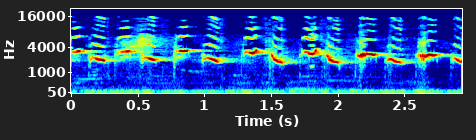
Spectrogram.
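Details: Greater green leafbird song, a recording played to provoke aggression, as in contest practice: clear whistled phrases alternating between high and lower notes, with slurred downward swoops repeated several times a second over a faint low hum.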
